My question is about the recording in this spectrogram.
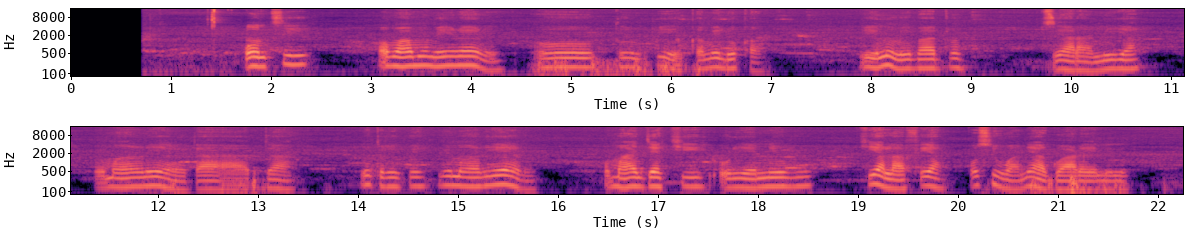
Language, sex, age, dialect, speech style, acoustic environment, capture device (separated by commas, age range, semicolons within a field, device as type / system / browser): Yoruba, female, 25-34, Nigeria - Ibadan, excited, nature, mobile / Linux / Chrome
